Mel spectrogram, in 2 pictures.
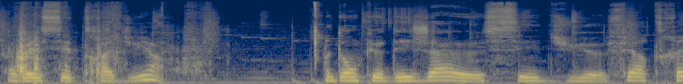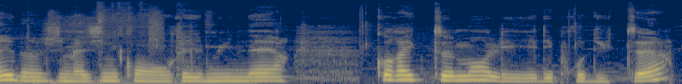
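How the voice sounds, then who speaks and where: A woman's voice: low-pitched, a little slow, warm tone, soft background music. A woman chatting casually through a shopping haul video, hesitant with many fillers, apologising for her English pronunciation. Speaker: vlogger.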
